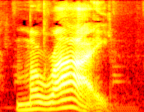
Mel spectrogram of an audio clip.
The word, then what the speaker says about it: Mirai: Mirai, that's the ice skater. That's how she pronounced her name.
